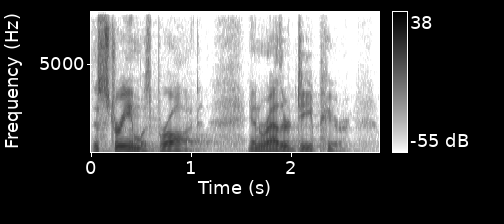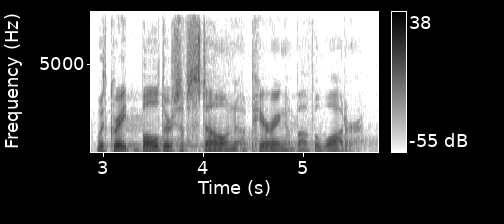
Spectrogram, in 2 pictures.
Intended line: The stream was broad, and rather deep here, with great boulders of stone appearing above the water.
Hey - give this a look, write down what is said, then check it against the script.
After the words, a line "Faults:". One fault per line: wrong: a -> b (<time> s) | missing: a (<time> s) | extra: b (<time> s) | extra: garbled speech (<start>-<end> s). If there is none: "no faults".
The stream was broad, and rather deep here, with great boulders of stone appearing above the water.
Faults:
no faults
